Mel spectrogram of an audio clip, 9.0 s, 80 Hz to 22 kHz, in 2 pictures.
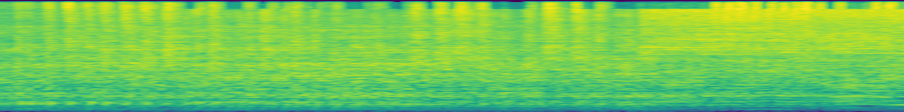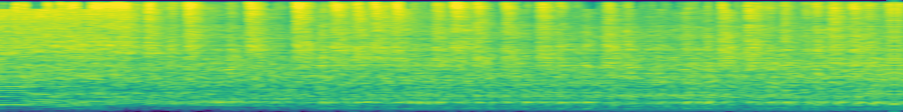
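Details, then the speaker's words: Aprilia RS50 with YZ85 engine after clutch plate swap, two-stroke: fine at idle, revs climb then go rough and break up as throttle comes on; bogs under load; owner suspects tuning. "all right so in that clip the bike sounds super healthy at idle but as soon as you really get onto it you can kind of hear that like that like really takes over as soon as you start to like get on the gas"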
